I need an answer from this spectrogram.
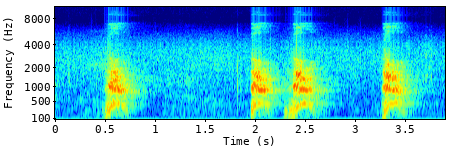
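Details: Emily, a pet dog, barks because her microwaved spaghetti is too hot: four short, clipped woofs, a lone bark followed by a close double and then one more, with quiet gaps between them.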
